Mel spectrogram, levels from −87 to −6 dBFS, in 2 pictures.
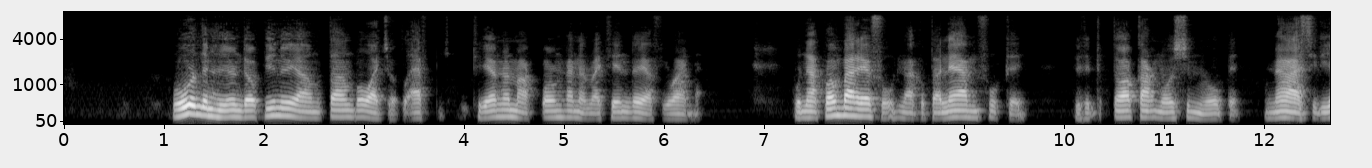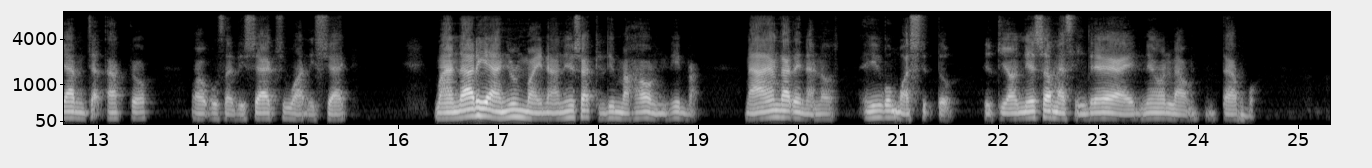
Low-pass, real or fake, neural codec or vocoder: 7.2 kHz; fake; codec, 16 kHz, 0.5 kbps, FunCodec, trained on LibriTTS, 25 frames a second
